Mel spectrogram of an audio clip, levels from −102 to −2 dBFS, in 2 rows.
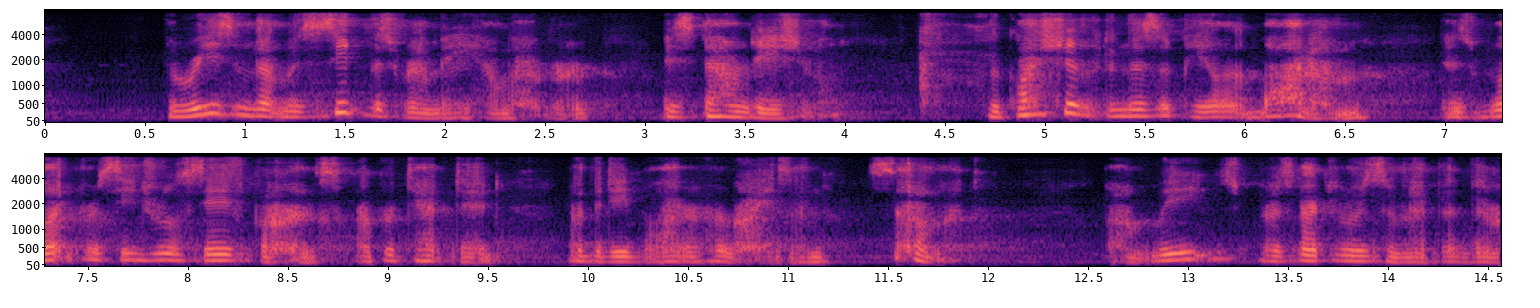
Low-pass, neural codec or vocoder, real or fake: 7.2 kHz; autoencoder, 22.05 kHz, a latent of 192 numbers a frame, VITS, trained on one speaker; fake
